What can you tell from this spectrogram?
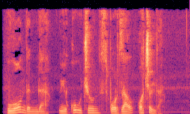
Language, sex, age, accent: Uzbek, male, 18-24, Toshkent shahri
